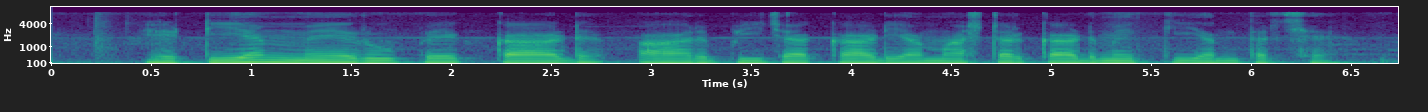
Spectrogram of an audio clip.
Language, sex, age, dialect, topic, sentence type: Maithili, male, 18-24, Bajjika, banking, question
